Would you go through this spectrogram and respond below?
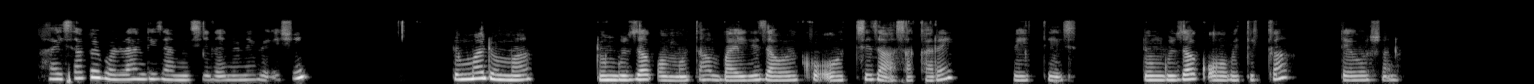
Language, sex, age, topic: Gamo, female, 25-35, government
